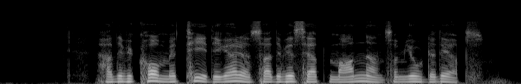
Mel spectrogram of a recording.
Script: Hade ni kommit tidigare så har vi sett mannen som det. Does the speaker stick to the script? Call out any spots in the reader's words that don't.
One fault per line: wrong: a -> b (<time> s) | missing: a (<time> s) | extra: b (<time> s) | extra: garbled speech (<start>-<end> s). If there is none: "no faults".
wrong: ni -> vi (1.2 s)
wrong: har -> hade (2.7 s)
extra: gjorde (4.1 s)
